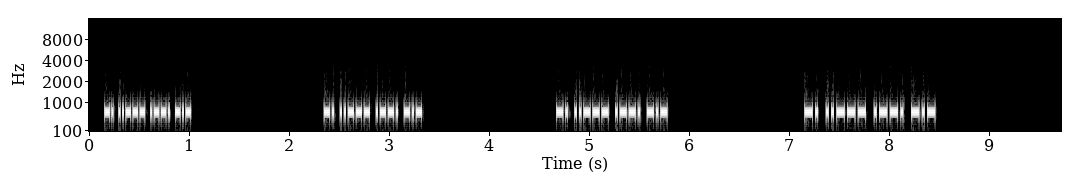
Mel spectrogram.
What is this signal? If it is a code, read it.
Morse code, heard as a keyed tone, about 56 wpm, 700 Hz. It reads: N2PK N2PK N2PK N2PK
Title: Speed Racing - USA 1x2 Call Signs 45wpm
